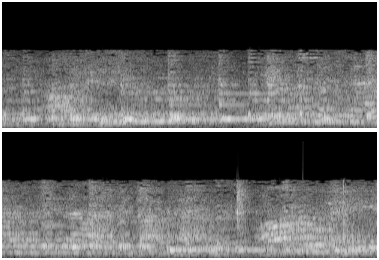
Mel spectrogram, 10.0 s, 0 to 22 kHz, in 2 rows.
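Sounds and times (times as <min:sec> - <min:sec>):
acoustic strings strumming: 0:00.0 - 0:10.0
voices singing together: 0:00.0 - 0:10.0.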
